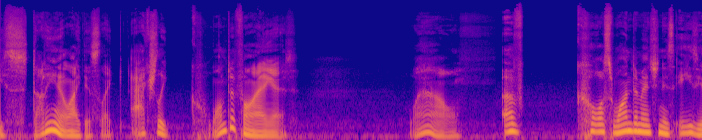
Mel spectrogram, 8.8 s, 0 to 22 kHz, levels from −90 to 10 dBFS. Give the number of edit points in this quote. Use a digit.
1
